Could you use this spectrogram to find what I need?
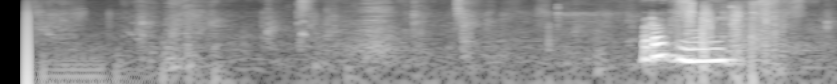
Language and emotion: Russian, neutral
